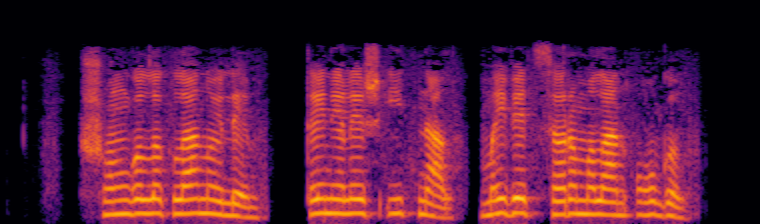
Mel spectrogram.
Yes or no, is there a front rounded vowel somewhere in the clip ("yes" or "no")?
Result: no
